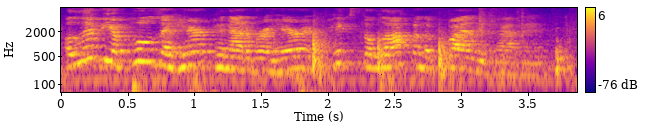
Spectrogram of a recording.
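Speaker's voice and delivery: usual speaking voice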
